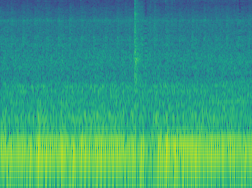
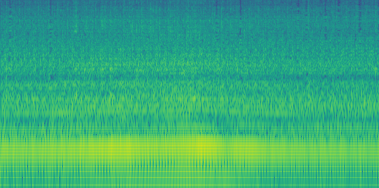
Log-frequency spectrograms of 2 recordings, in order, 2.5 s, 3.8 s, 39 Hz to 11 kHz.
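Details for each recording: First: Armstrong Siddeley Special, after oil pressure check (gauge line blocked, 40 psi at cranking): steady low even idle with soft regular beat, no misses; running smoothly, much better. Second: Armstrong Siddeley Special after new plugs, cleaned and new condenser: catches and holds a fast steady idle with even low drone, well above normal; throttle linkage needs adjusting, no oil pressure showing.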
